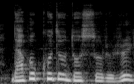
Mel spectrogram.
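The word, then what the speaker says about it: Nabucodonosor: 오페라 제목인 나부코는 바빌론 왕 느부카드네자르의 이름의 이탈리아식 발음인 나부코도노소르를 줄인 이름입니다.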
